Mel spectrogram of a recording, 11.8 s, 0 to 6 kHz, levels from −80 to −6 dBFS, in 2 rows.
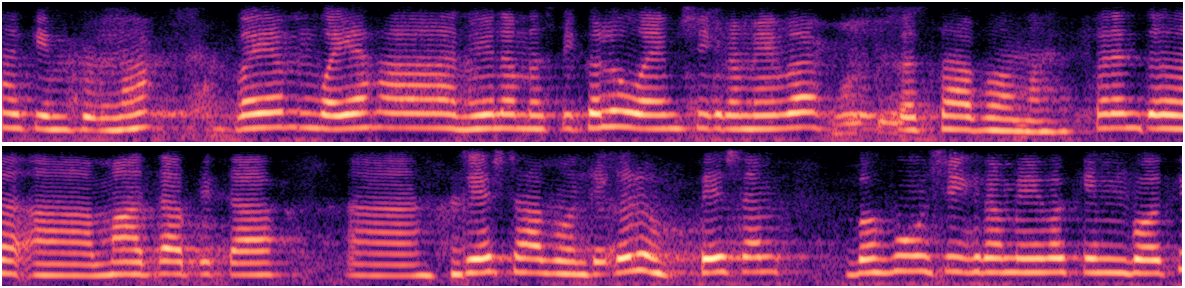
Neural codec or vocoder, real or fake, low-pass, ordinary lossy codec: codec, 24 kHz, 1.2 kbps, DualCodec; fake; 5.4 kHz; Opus, 16 kbps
